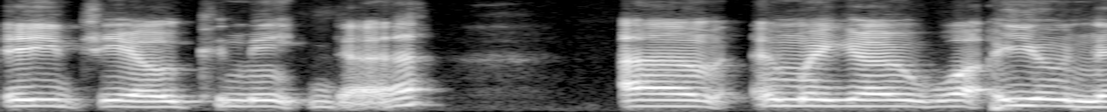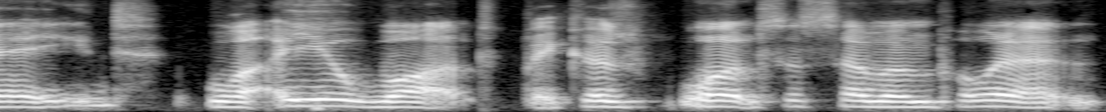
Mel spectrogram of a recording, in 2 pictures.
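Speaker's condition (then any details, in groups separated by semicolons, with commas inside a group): Cerebral palsy; rides trike since age 5 for mobility and independence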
